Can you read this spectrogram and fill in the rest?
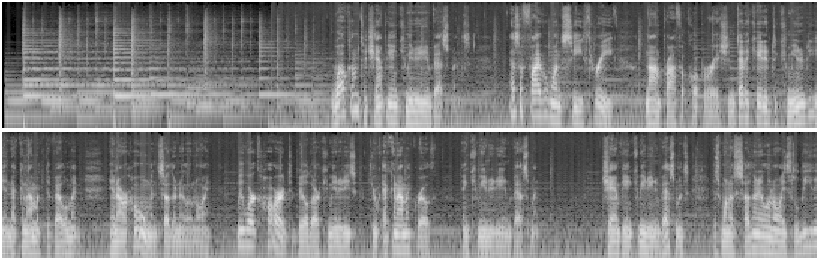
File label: Narration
